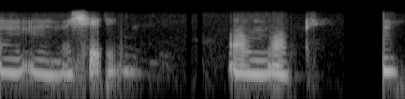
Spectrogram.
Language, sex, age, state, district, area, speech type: Malayalam, female, 18-30, Kerala, Ernakulam, urban, conversation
